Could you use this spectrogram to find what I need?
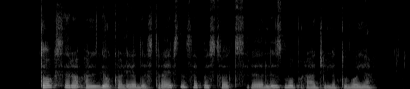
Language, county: Lithuanian, Šiauliai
